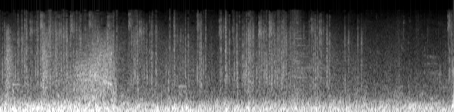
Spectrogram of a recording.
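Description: A dense, rumbling volley of musket fire in a Napoleon: Total War battle rolls on continuously, booming shots blurring together in a distant battle roar.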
